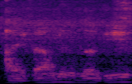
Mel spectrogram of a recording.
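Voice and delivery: low, soft copied deep voice; deep voice imitation. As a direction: mimic his deep voice. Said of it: "If you're gonna speak in that voice".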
